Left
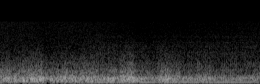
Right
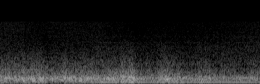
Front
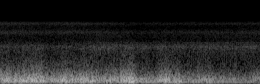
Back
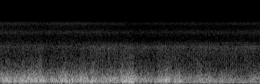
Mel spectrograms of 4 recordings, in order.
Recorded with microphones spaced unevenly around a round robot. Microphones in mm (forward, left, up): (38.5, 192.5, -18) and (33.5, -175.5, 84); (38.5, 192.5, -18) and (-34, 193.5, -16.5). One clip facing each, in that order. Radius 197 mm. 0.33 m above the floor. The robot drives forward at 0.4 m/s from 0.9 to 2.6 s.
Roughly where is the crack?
No crack in this recording.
